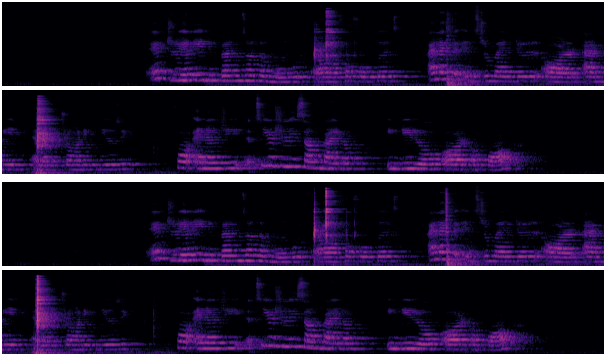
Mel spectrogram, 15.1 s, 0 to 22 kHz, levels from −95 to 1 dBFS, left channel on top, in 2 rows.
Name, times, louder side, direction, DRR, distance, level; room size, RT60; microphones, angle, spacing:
voice 1, 1.8-4.9 5.3-9.1 9.7-12.0 12.3-14.0, equal, 5° left, 0 dB, 0.5 m, -56 dB
sound 1, 2.5-9.7, right 10 dB, 65° right, 0.4 m, -51 dB
4.4 x 2.9 x 4.0 m, 0.92 s
head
